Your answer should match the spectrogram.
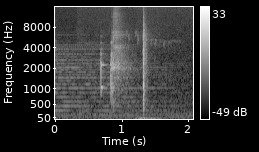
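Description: A soft swish about a second in, followed by a sharp click, over faint lingering music.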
